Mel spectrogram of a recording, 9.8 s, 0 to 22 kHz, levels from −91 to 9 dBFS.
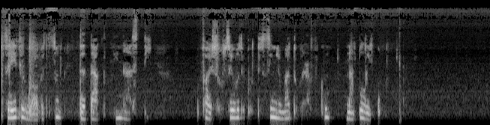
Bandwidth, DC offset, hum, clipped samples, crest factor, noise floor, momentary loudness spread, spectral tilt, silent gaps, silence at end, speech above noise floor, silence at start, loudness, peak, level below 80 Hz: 17 kHz; under 0.1%; none; under 0.1%; 22 dB; -53 dBFS; 18 LU; -1.5 dB/octave; none; 1.8 s; 33 dB; 0 s; -20 LUFS; 0 dBFS; -66 dBFS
